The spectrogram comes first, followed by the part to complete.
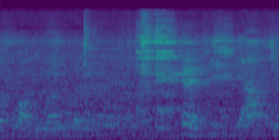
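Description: Metal cutlery clinking against ceramic plates: several sharp clinks with a short ring, mostly around the middle, over a low murmur of voices.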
